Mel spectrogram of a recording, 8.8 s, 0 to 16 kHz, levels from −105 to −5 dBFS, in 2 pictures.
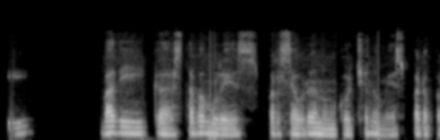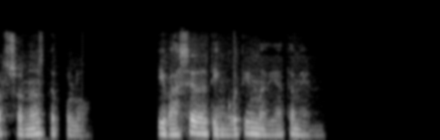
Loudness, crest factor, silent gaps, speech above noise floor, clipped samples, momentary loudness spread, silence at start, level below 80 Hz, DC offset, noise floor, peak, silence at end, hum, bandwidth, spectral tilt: -39 LUFS; 20 dB; 0.36-1.01 s, 2.59-2.69 s, 4.10-4.14 s, 5.00-5.06 s, 5.33-5.99 s; over 51 dB; under 0.1%; 14 LU; 0.1 s; -62 dBFS; under 0.1%; under -90 dBFS; -20 dBFS; 1.3 s; none; 7.6 kHz; -6.5 dB/octave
